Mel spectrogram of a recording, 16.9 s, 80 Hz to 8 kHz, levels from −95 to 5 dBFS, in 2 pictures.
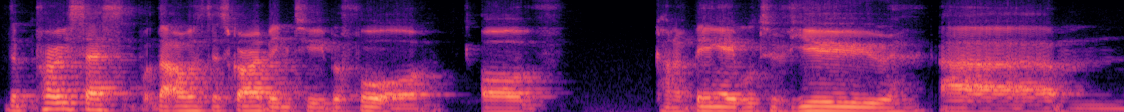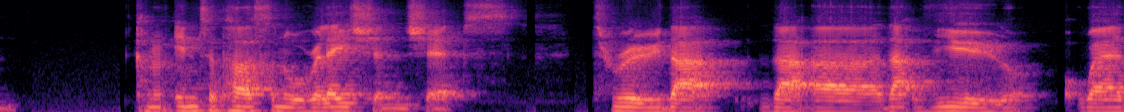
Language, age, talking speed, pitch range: English, 20-39, 100 wpm, 100-120 Hz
